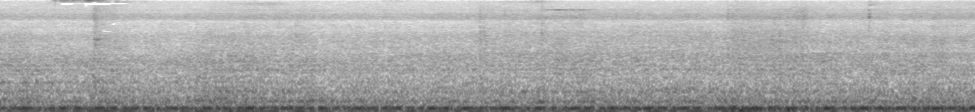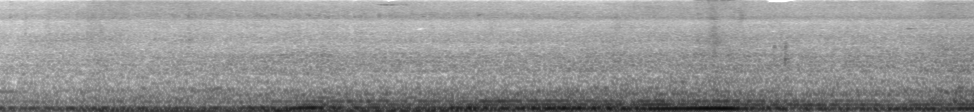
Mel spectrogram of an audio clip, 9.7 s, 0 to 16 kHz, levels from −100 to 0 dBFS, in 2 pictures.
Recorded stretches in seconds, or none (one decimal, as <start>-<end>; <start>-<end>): 0.0-9.7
